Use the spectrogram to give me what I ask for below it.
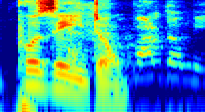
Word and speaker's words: Poséidon: Pardonnez-moi, oui, vous le prononcez correctement. Il s'appelle Poséidon.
